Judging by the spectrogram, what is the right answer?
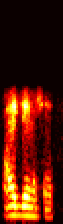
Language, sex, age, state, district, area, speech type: Odia, male, 18-30, Odisha, Kendrapara, urban, conversation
